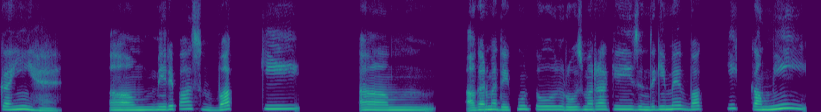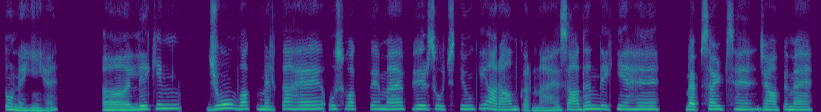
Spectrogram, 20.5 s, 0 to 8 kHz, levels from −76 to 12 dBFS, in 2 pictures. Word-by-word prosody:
कई 220 +1 +2
हैं 140 -4 -4 0.6
अ, 175 0 +3
मेरे 190 +4 +1
पास 250 +1 -2
वक़्त 195 +6 +2 0.4
की 255 +1 0 0.8
अम्म, 180 +1 +1 0.5
अगर 195 +4 +2
मैं 215 0 +2
देखूँ 205 +6 -1
तो 215 - -2 0.3
रोज़मर्रा 210 +3 0
की 225 -1 0
ज़िंदगी 205 +1 0
में 235 +3 +2
वक़्त 225 +1 -2 0.3
की 280 0 -5 0.2
कमी 250 +7 +3 0.2
तो 225 - 0
नहीं 160 -6 0
हैं 155 +9 -4 0.6
अ, 185 +1 +3
लेकिन 270 +7 +2 0.4
जो 285 +4 +4
वक़्त 245 0 -1
मिलता 220 +2 0
है 250 +1 +2
उस 245 -1 -1
वक़्त 240 -1 -2
पे 250 -1 -1
मैं 235 0 +2
फिर 250 0 +1
सोचती 235 0 -1
हूँ 240 0 0
कि 270 +3 -6
आराम 200 +1 +1
करना 155 -1 -5
है 170 +2 -2
साधन 215 +6 +2
देखिए 245 0 -1
हैं, 230 0 +2 0.4
वेबसाइटस 230 +2 +2
हैं, 215 0 -1
जहाँ 210 -2 +1
पे 200 - -4
मैं 200 -1 0
220 Hz, 135 wpm, -23 LUFS, 190-240 Hz, 0.8 s, जो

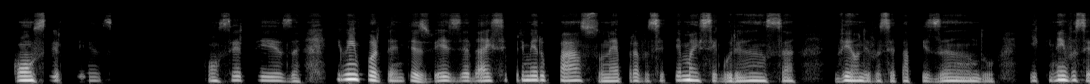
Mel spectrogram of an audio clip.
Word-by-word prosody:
Com 190 +1 +7
certeza, 175 0 -12 0.9
com 170 - -4
certeza. 175 -5 -6 0.3
E 225 - -7
o - - +7
importante 195 -7 +6
às 130 -7 -1
vezes 170 +5 -3
é 170 - -2
dar 170 0 -2
esse 175 +5 -6
primeiro 200 -1 +1
passo, 180 -3 -2
né, 155 +1 -1
para 170 +1 -7
você 155 -1 -6
ter 195 - -8
mais 195 -3 +5
segurança, 160 +2 -2 0.4
ver 175 +7 +3
onde 175 -3 +1
você 165 -2 -8
está 160 +2 -9
pisando, 160 +1 -3 0.4
e 175 - -9
que 180 - -16
nem 205 +1 +7
você 200 0 -3
175 Hz, 160 wpm, -21 LUFS, 160-190 Hz, 0.9 s, Com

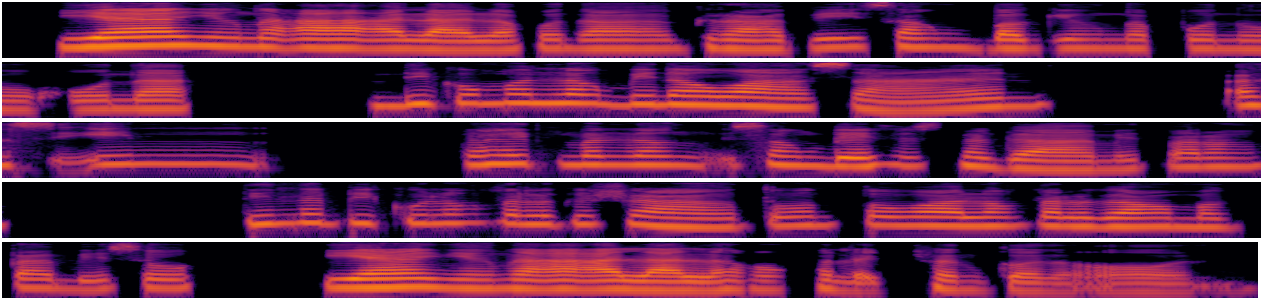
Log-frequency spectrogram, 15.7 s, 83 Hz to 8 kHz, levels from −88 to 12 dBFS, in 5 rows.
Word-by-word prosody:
'Yan 230 +2 +8
yung 220 - -2
naaalala 180 -4 +4
ko 185 - -4
na 180 0 -1
grabe 180 +2 -2
isang 210 -1 -3
bag 185 -1 +1
yong 190 0 -7
napuno 180 -2 -7
ko 175 +1 -6
na 180 0 +1 0.5
hindi 255 +4 -2
ko 280 +1 -4
man 290 0 +1
lang 280 -3 +1
binawasan 210 -6 +1 0.4
as 240 0 -3
in 265 -1 -7 0.5
kahit 270 +1 -1
man 250 0 -2
lang 250 0 -1
isang 245 -2 -3
beses 225 +1 0
nagamit, 180 -6 -1
parang 215 +1 -4 0.6
tinabi 280 +1 -4
ko 280 +1 -7
lang 285 +1 -6
talaga 260 -1 -3
siya 215 -5 0
tuwang-tuwa 235 0 0
lang 230 0 -1
talaga 220 -1 +2
akong 210 -1 -4
magtabi, 195 -3 -4
so 190 -1 -4 0.3
yan 200 +1 +6
yung 185 0 -3
naaalala 170 -2 +5
ko 170 - -7
koleksyon 180 -2 -6
ko 150 -3 -3
noon. 135 0 -7
210 Hz, 170 wpm, -23 LUFS, 180-245 Hz, 0.6 s, Yan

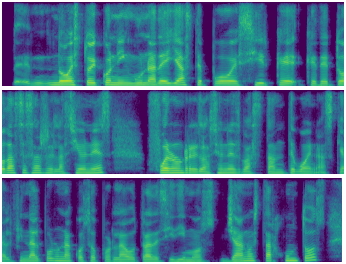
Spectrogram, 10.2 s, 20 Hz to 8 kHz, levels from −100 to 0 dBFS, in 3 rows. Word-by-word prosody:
eh, - - -5
no 180 +2 +5
estoy 185 0 +5
con 195 0 +2
ninguna 175 0 +3
de 180 - +5
ellas, 185 +3 +4
te 180 - -2
puedo 175 +1 +1
decir 170 0 0
que 180 -2 +1
que 165 - -5
de 160 0 -1
todas 180 +8 +2
esas 205 -1 -2
relaciones 175 +4 -1 0.3
fueron 200 0 +3
relaciones 175 -1 -1
bastante 155 +1 -4
buenas, 155 -2 -3
que 150 - -5
al 145 +1 -7
final, 175 +3 -3
por 205 0 -6
una 185 -2 -2
cosa 170 -1 -6
o - - -28
por 155 0 -9
la 150 0 -1
otra, 155 +1 -1
decidimos 150 +1 -6
ya 165 +1 0
no 195 - -2
estar 190 -2 -2
juntos, 210 +5 -3
175 Hz, 205 wpm, -25 LUFS, 155-185 Hz, 0.3 s, no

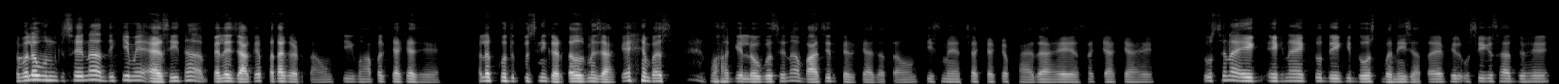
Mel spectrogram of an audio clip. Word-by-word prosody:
तो 160 - -4
मतलब 210 +2 +8
उन 190 -1 +1
से 195 +3 +3
ना 215 +1 +5
देखिए 175 +2 -2
मैं 190 -1 -1
ऐसे 135 +1 +6
ही 165 - +1
ना 190 -1 -1
पहले 150 +3 +3
जाके 135 +2 +4
पता 145 -2 +3
करता 125 -3 -4
हूँ, 120 +1 -17
कि 135 -1 -12
वहाँ 120 -1 -12
पर 140 - -4
क्या-क्या 130 -1 -2
है? 115 0 -12 0.4
मतलब 170 +1 +6
खुद 165 -2 +1
कुछ 155 +2 -9
नहीं 165 -2 -3
करता 125 +1 +4
उसमें 140 +1 +4
जाके 160 +10 +1
बस 150 -2 -1 0.4
वहाँ 130 0 -4
के 140 +1 -3
लोगों 130 0 +1
से 150 +3 -8
ना 170 +2 -7
बातचीत 130 +4 -1
करके 115 -1 -8
आ 110 - -6
जाता 110 0 -14
हूँ 115 +1 -13
कि 135 - -12
इसमें 125 0 -10
अच्छा 125 +2 -8
क्या-क्या 125 0 -10
फायदा 115 -1 -7
है, 120 0 -3
ऐसा 115 +3 -15
क्या-क्या 120 -1 -10
है? 115 0 -13
तो 120 - -16
उससे 200 +4 -6
ना 195 -2 +2
एक 165 -1 +4
एक 160 -1 0
ना 160 0 -3
एक 160 -2 0
तो 160 - -4
देखिए 145 0 -3
दोस्त 135 0 -1
बन 120 -1 -4
ही 125 - -3
जाता 120 +1 -9
है 125 - -2
फिर 135 +2 -7
उसी 135 +2 -8
के 145 - -6
साथ 140 -1 -5
जो 135 - -7
है 135 0 -7
135 Hz, 260 wpm, -22 LUFS, 125-160 Hz, 0.4 s, मतलब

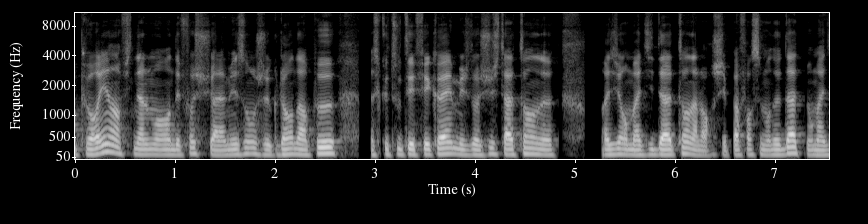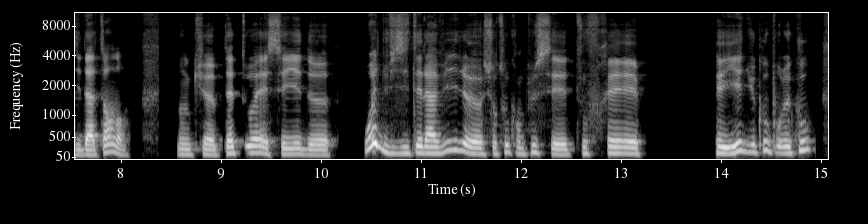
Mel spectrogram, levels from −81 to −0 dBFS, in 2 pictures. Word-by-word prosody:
peu 115 +1 -4
rien 160 +8 +3
hein 145 - 0
finalement. 115 -2 -2
Des 110 - -2
fois 120 +6 -5
je 130 - -8
suis 130 - -6
à - - +1
la 105 - -1
maison 115 +4 -3
je 115 -2 -7
glande 115 +3 -1
un 110 - +2
peu 135 +5 +2 0.3
parce 105 - -9
que 120 - -8
tout 115 +1 -7
est 115 - +1
fait 115 +1 -1
quand - - 0
même 130 0 +3
mais 115 - -2
je 110 - -9
dois 110 - -1
juste 125 +4 -7
attendre, 115 +1 0
heu, 110 - -2 0.5
on 110 - -3
va 110 - +1
dire, 120 +1 -1
on - - -1
m'a 110 -1 0
dit 115 +2 -7
d'attendre, 115 +3 +2
alors 105 -2 -3
j'ai 120 - -8
pas 110 - -1
forcément 110 0 -6
de 110 - -1
date 140 +4 +2
mais 105 - -6
on - - -4
m'a 105 -1 -1
dit 110 +1 -5
d'attendre. 110 +3 +3 0.5
Donc, 115 0 -4
heu, 110 - +3
peut-être 140 +6 0
ouais 155 -1 +5
essayer 125 -1 0
de 110 -2 0 0.3
ouais 360 - +9
de - - 0
visiter 140 +1 +1
la 140 -1 +5
ville, 200 +6 -2
heu, 135 -4 +5
surtout 130 +5 -5
qu'en 135 -5 -7
plus 160 +7 -4
c'est 115 -5 0
tous 135 - -5
frais 135 -2 +1 0.7
payés 145 +5 +6
du 165 -2 -3
coup 205 +5 -2
pour 150 -4 -3
le 145 0 +2
coup. 210 +8 -2
120 Hz, 280 wpm, -21 LUFS, 110-140 Hz, 0.7 s, ouais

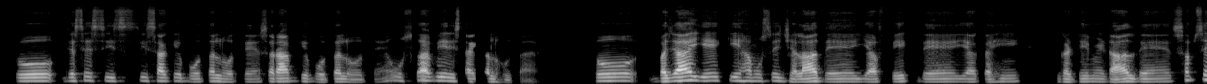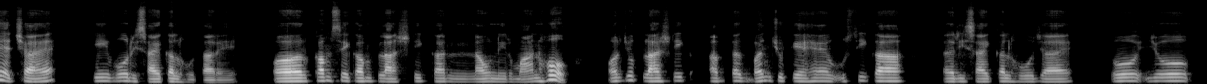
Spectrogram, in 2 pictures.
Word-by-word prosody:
तो 160 0 +2
जैसे 165 +3 -6
सी 170 -2 -8
सीसा 160 +1 -4
के 155 0 -8
बोतल 140 +1 -6
होते 125 0 -10
हैं, 125 +1 -12
शराब 140 +2 +2
के 145 - -7
बोतल 130 0 -6
होते 110 0 -13
हैं, - - -18
उसका 170 -2 0
भी 175 -1 -2
रिसाइकल 135 -3 -5
होता 105 -3 -19
है। - - -26 0.6
तो 170 +1 0 0.2
बजाय 170 +6 +9
ये 175 +1 -1
कि 175 - -3
हम 165 -1 -3
उसे 160 +1 -8
जला 135 0 +4
दें 135 0 -5
या 120 -2 0
फेंक 135 +3 -8
दें 130 0 -5
या 130 -1 -5
कहीं 135 +4 -9 0.4
गड्ढे 130 +1 -5
में 130 -2 -9
डाल 135 +2 +3
दें, 130 +1 -6
सबसे 195 +1 -1
अच्छा 145 -2 +3
है 150 +5 +2 0.4
कि 160 0 -3
वो 160 +2 -1
रिसाइकल 130 0 +1
होता 110 -3 -4
रहे 100 +1 -10 0.5
और 145 +1 +11
कम 170 +1 +4
से 165 - -1
कम 150 0 +2
प्लास्टिक 145 +2 -2
का 140 -1 0
नवनिर्माण 130 +1 -3
हो 215 - +6 0.4
और 150 +2 -1
जो 200 +4 -5
प्लास्टिक 155 0 0 0.2
अब 150 +1 -4
तक 165 -1 -3
बन 165 +4 0
चुके 160 -2 -5
हैं, 155 +2 -2
उसी 150 +5 -11
का 155 -2 +6 0.5
अ, 140 - -3
रिसाइकल 135 +1 -3
हो 135 0 -8
जाए। 130 -1 0 0.4
तो 160 +1 +1
जो 160 +1 0
145 Hz, 165 wpm, -23 LUFS, 130-160 Hz, 0.6 s, और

